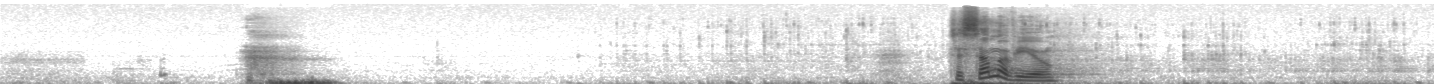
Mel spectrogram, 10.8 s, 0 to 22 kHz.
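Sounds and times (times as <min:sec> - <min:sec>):
expensive bottled water pouring out of a bottle: 0:04.4 - 0:10.7
speech: 0:07.2 - 0:08.0.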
